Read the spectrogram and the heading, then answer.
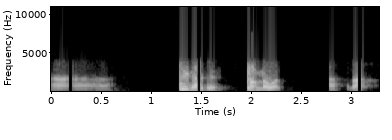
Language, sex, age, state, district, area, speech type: Bengali, male, 45-60, West Bengal, Jhargram, rural, conversation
